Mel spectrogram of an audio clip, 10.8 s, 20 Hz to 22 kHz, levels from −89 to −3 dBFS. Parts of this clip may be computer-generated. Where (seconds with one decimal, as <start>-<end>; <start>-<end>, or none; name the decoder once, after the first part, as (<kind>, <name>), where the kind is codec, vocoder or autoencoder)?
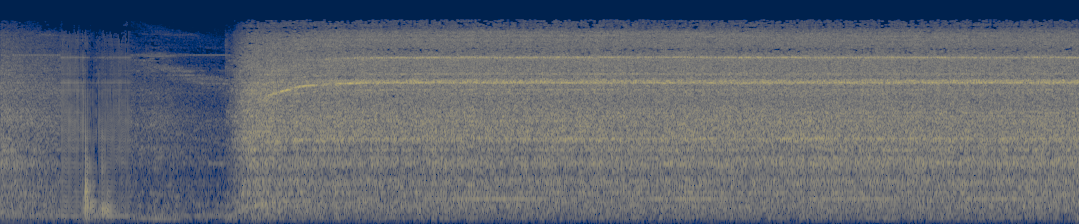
0.6-1.3 (vocoder, BigVGAN v2)

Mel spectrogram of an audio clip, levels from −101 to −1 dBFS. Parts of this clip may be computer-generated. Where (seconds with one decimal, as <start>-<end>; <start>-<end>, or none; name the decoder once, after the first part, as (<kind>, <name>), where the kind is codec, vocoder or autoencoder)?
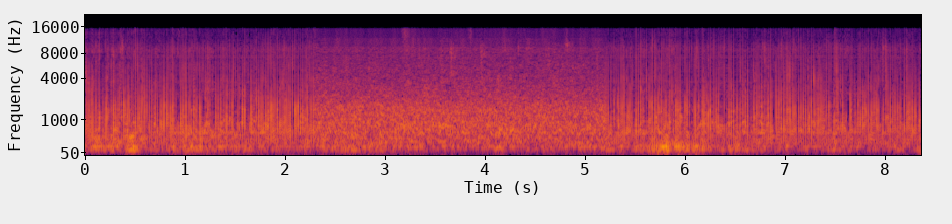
0.0-2.3 (vocoder, BigVGAN v2); 5.2-8.4

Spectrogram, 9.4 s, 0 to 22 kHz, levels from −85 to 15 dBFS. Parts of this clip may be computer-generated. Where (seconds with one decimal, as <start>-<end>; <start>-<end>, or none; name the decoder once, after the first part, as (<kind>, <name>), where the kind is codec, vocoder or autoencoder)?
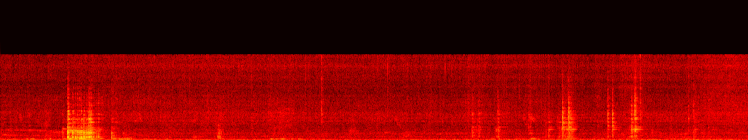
none

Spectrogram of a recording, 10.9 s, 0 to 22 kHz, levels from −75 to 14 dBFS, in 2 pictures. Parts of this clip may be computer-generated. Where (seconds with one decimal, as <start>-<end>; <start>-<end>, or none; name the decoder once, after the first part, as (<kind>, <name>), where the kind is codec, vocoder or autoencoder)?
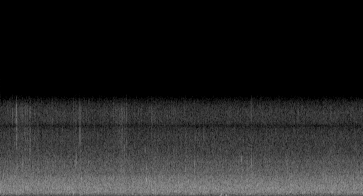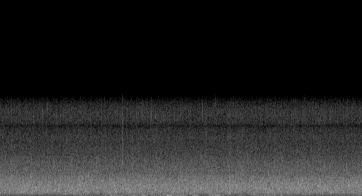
8.6-10.9 (vocoder, BigVGAN v2)

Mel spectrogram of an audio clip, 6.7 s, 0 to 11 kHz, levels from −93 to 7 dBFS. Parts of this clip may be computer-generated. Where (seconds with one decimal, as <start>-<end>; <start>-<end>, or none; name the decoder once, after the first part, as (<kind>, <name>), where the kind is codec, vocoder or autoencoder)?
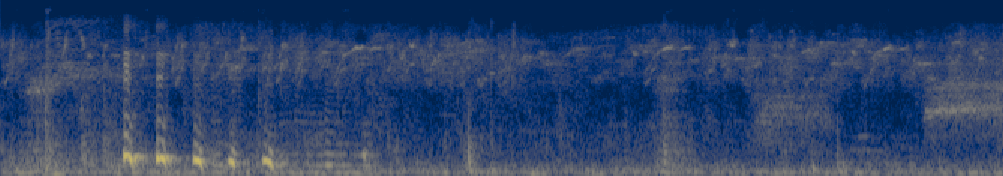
0.0-1.9 (vocoder, BigVGAN v2); 5.9-6.7

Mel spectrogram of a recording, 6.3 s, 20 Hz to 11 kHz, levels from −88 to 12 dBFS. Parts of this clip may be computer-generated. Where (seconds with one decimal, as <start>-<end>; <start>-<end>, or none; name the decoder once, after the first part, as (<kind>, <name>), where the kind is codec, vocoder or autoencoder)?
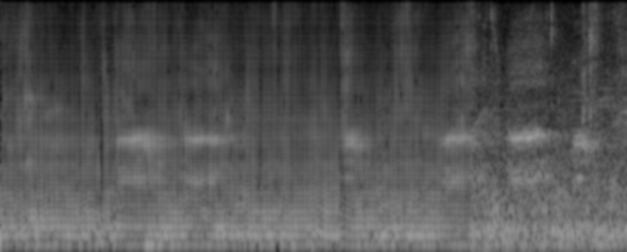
0.0-4.7 (vocoder, BigVGAN v2)

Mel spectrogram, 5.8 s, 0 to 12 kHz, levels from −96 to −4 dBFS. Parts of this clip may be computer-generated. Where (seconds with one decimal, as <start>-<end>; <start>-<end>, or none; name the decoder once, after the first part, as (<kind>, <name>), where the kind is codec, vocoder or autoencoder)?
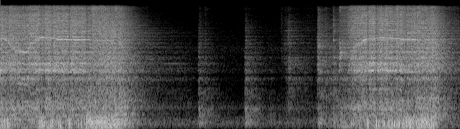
none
